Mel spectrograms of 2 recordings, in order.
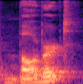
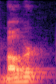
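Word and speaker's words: Boebert: I'm saying it right it's Lauren bobbert is that right babbert bobert I think it's bobert who has said that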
